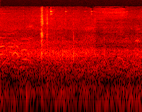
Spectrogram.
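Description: Faint outdoor field ambience: a low rumble of wind on the microphone, with a few faint distant calls near the start and a faint tick about half a second in.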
